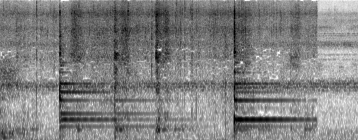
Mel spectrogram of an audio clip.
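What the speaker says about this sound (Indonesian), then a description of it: "Lalu kita aduk sampai merata." Kwetiau noodles with soy sauce stir-fried in a pan sizzle steadily, with repeated ringing scrapes and clanks of a metal spatula against the pan at irregular intervals.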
